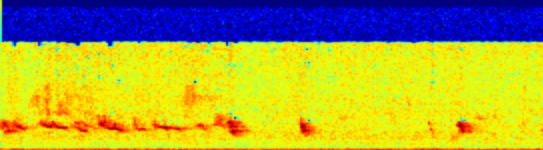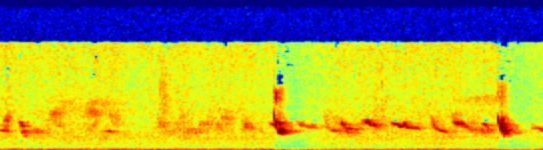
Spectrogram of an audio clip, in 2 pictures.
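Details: Scarlet-chested parrot (splendid parrot) twittering continuously: rapid high chirps and short squeaky notes in loose bursts, with a few sharper clicks, above constant low wind noise.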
